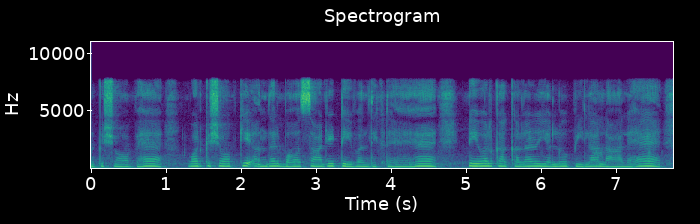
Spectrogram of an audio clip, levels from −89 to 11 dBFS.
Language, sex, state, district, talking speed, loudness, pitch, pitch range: Hindi, female, Bihar, Lakhisarai, 155 wpm, -20 LUFS, 195 Hz, 180-205 Hz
